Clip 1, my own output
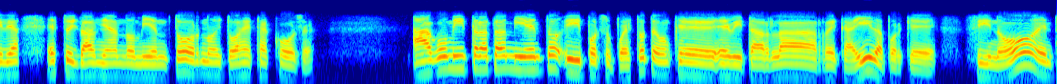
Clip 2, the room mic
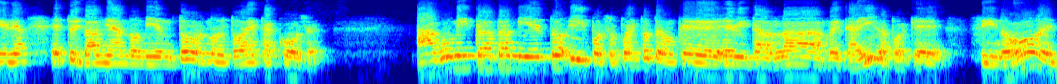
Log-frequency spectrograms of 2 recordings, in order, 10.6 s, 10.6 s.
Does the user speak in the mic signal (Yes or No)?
No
